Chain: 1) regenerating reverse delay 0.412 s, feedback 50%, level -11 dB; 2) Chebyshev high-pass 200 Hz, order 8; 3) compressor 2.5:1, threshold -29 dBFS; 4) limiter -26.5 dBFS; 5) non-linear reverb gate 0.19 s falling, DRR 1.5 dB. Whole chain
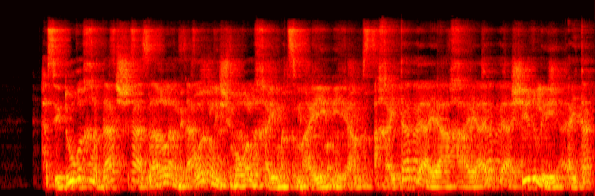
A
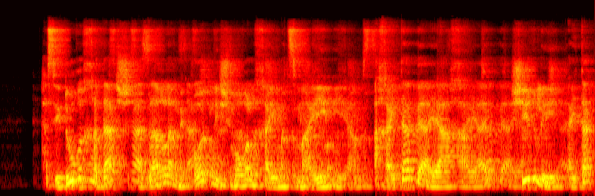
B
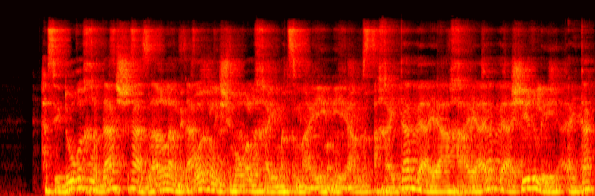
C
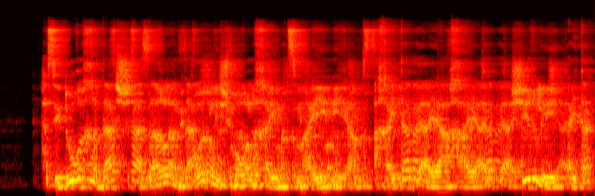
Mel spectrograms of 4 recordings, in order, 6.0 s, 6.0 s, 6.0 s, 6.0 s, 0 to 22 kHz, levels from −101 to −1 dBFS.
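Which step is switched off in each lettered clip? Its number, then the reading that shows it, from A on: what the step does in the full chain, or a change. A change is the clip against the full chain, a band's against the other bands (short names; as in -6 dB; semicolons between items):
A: 4, mean gain reduction 3.0 dB; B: 2, 125 Hz band +16.5 dB; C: 3, mean gain reduction 4.0 dB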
